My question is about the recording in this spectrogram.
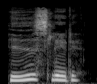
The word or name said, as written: hedeslette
